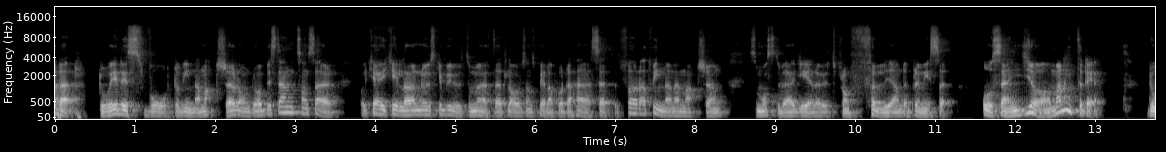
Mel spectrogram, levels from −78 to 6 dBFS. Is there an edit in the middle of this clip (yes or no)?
no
